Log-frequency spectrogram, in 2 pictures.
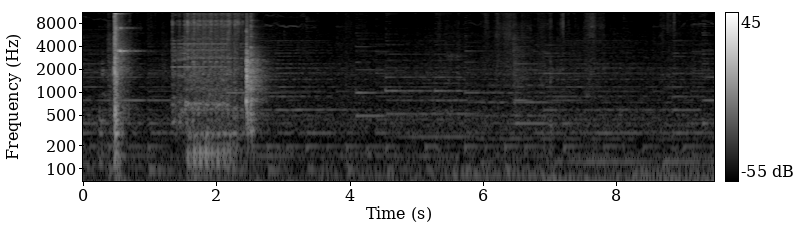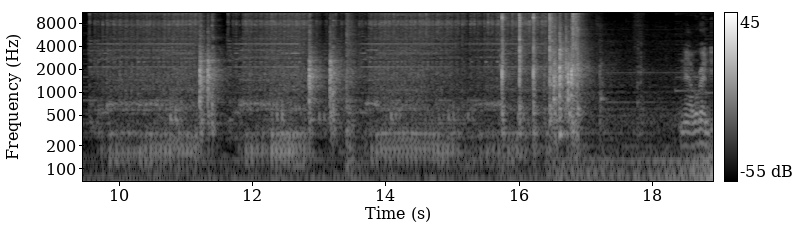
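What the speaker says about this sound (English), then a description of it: "we're going to top stitch" A sewing machine top stitches across the seam of a fabric face mask in short bursts of rapid mechanical whirring, separated by pauses and small clicks, while someone speaks in between.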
